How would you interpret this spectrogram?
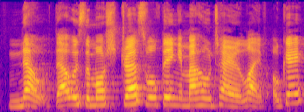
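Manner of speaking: loud, punchy exasperation; loud, insistent complaint; emphatic venting. Real, not acted. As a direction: vent it loudly, hitting each word hard. Venting about stressful trip.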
